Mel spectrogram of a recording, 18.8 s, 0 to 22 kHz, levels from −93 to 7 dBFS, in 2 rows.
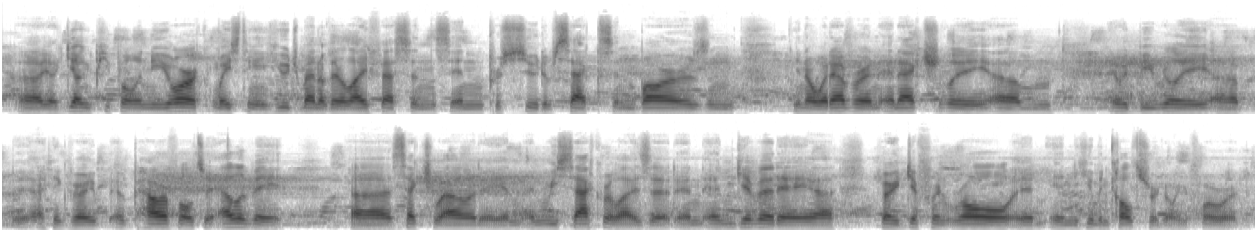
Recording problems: thin; very; fading below 650 Hz
animal sounds; noticeable; throughout; 15 dB below the speech
background chatter; noticeable; throughout; 4 voices, 15 dB below the speech

